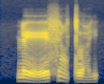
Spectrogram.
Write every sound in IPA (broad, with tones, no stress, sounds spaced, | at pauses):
ɳ eː˧˩˧ s e̤˥˨ tˤ l i̤˧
